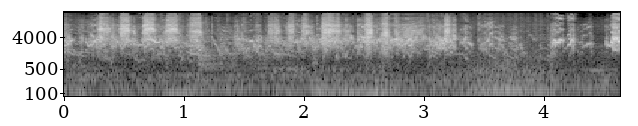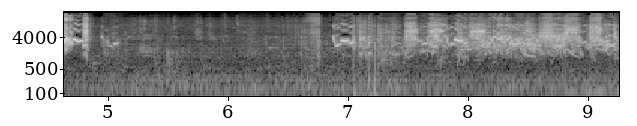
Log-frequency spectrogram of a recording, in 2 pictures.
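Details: Two male Budgerigars: busy, grating, high warbling chatter, a squawky burst near the middle, a lull, then the chirping starts up again.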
